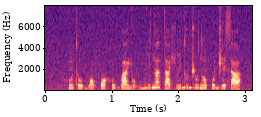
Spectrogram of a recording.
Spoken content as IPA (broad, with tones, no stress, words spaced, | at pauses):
hũ˨to˨bɔ˨fɔ˧ hu˧ ba˨jo˨ ɡ͡bi˨˦dã˦˨ ta˨ ʃi˨˦du˧ d͡ʒu˦dɔ̃˦ fo˧d͡ʒe˧sa˨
